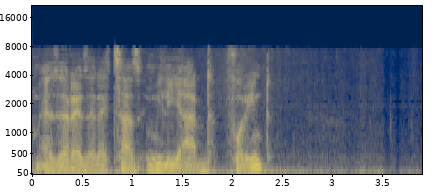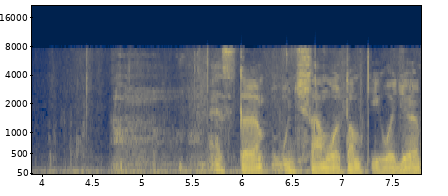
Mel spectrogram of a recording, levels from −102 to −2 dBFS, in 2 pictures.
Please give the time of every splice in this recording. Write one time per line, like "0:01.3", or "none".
none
